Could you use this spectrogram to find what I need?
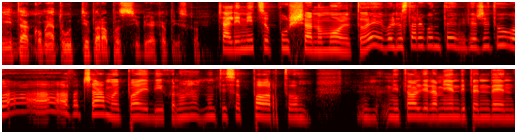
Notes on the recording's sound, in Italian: In questa puntata LIVE da enoteca/naturale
